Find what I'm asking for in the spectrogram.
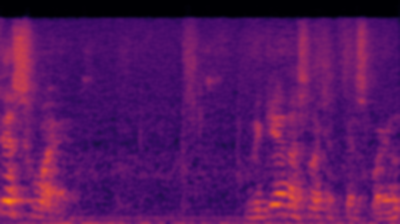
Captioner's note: none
